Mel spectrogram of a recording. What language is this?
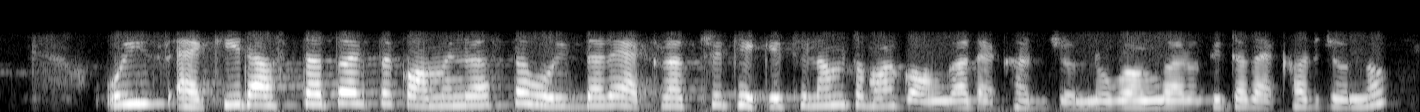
Bangla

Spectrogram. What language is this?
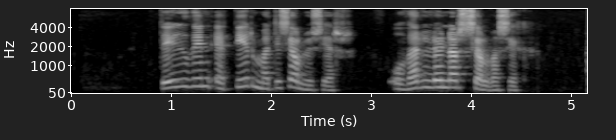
Icelandic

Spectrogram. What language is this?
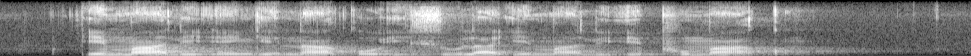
South Ndebele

